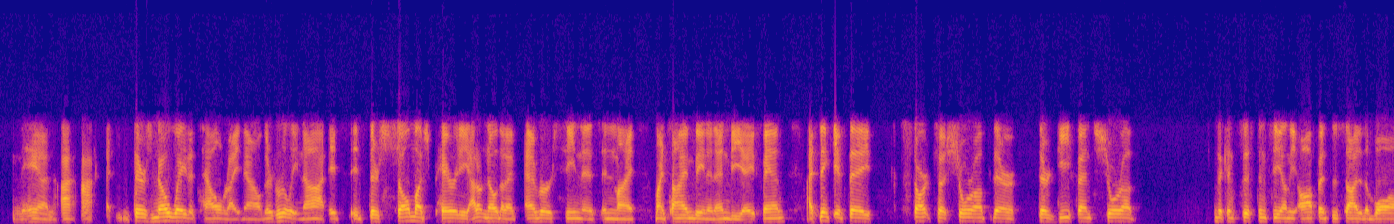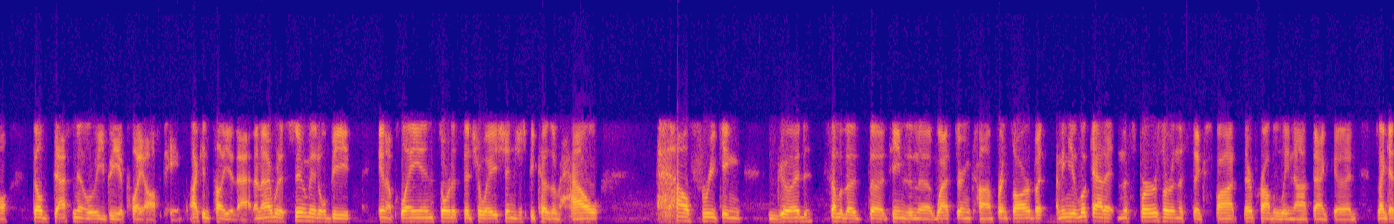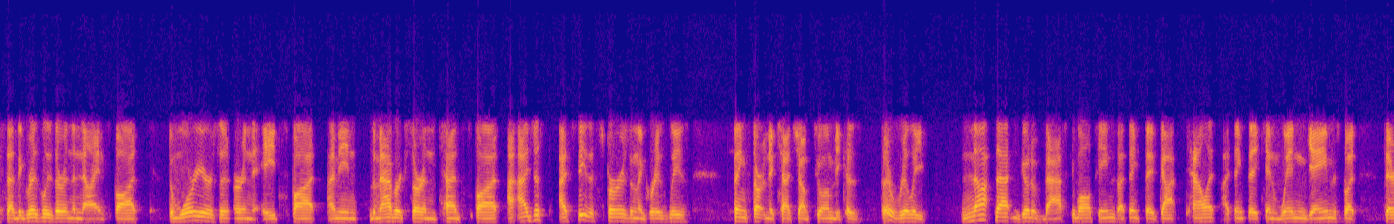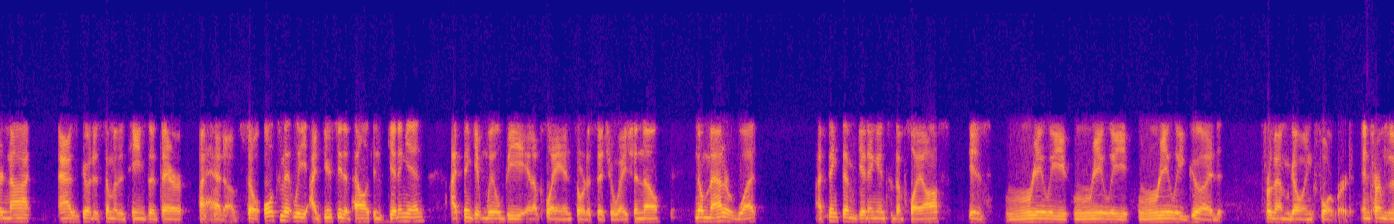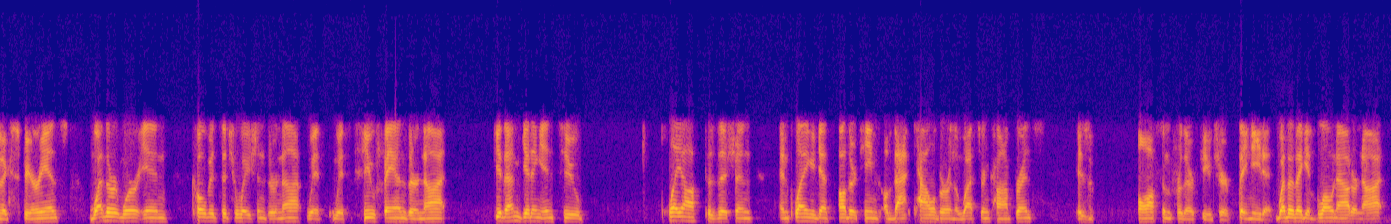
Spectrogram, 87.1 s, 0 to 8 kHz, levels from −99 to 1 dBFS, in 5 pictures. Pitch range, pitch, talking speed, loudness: 105-125 Hz, 115 Hz, 195 wpm, -19 LUFS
